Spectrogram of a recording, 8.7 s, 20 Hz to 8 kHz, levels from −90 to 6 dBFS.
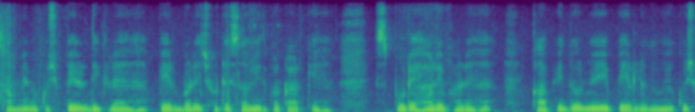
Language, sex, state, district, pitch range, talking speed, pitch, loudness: Hindi, female, Uttar Pradesh, Etah, 175-185 Hz, 185 wpm, 180 Hz, -15 LUFS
